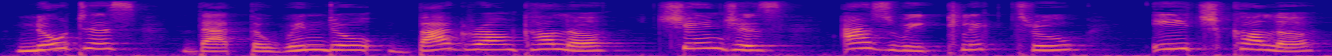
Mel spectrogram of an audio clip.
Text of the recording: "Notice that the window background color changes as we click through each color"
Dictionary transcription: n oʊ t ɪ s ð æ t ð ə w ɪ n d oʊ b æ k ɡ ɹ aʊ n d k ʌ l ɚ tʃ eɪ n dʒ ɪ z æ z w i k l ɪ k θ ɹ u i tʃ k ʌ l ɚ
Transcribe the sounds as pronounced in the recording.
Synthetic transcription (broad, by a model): n oʊ t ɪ s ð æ t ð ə w ɪ n d oʊ b æ k ɡ ɹ aʊ n d k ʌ l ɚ tʃ eɪ n dʒ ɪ z æ z w i k l ɪ k t ɹ u i tʃ k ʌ l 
